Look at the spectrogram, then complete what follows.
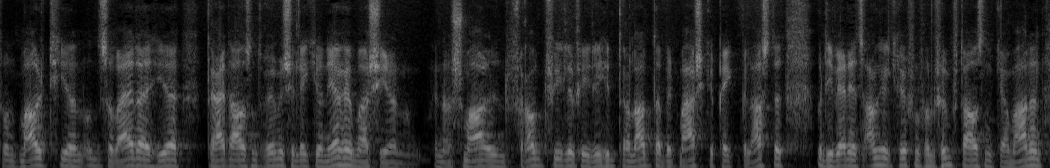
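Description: A man speaking off the cuff as an expert, explaining in loose, run-on sentences. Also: mid-range voice. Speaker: expert commentator. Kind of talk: unscripted explanation in an interview.

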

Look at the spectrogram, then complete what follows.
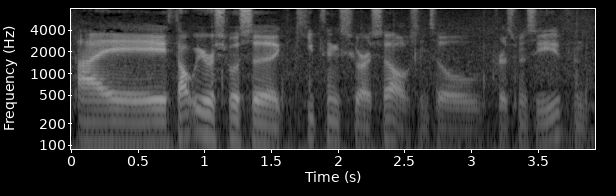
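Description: A man's voice: fairly low pitch, lively intonation, normal speed, a bit bright, slight background noise. A young American man playing a responsible, dryly amused college student in a naturalistic audio drama. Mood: dry amusement. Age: young adult.

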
